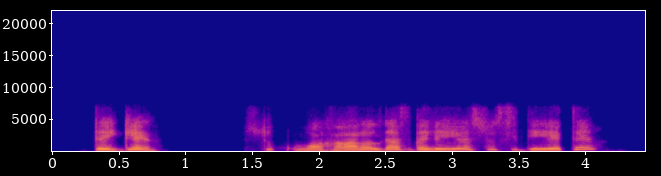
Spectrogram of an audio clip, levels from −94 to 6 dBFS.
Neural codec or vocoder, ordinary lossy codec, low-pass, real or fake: codec, 16 kHz, 1 kbps, FreqCodec, smaller model; Opus, 24 kbps; 7.2 kHz; fake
